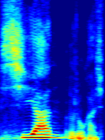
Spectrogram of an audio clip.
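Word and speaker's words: 西安: 시안으로 가셔야 돼요. – 시안. – 시안은 이제 중국 발음이고 한국 발음 서안.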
